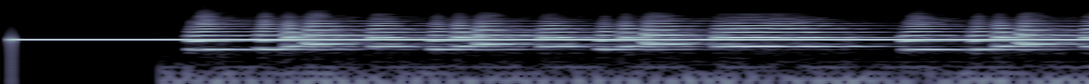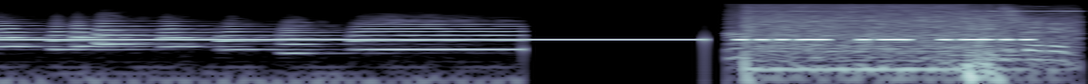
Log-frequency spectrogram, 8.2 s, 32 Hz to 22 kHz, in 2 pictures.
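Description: A steady 1 kHz test-card tone sounds under colour bars, with a brass melody played over it for most of its length. Near the end the tone cuts off and gives way to loud static hiss with a high whine and stuttering beeps.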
